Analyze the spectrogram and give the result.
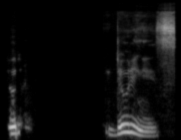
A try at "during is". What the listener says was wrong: Yeah, you can start a little bit higher.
